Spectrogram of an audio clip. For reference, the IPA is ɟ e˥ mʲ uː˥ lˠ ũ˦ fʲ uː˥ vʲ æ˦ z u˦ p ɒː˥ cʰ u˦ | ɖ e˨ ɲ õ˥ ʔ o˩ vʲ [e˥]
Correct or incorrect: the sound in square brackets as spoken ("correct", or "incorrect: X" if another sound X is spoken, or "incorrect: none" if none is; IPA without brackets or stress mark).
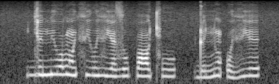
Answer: correct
